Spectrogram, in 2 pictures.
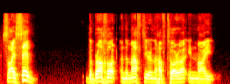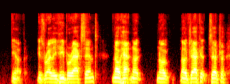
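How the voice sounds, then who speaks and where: A middle-aged man who grew up in Australia, co-hosting a podcast and telling lively anecdotes in a casual conversation. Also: medium pitch, moderate pace. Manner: animated storyteller, laughs at his own anecdotes. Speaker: podcast co-host, rabbi.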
